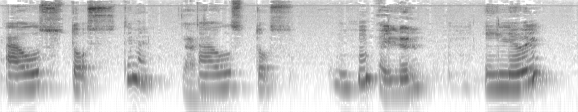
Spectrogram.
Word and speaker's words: Ağustos: Augustos. No es Augustos. Esta yumusha que no suena. Solamente como que la U se alarga. Augustos.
